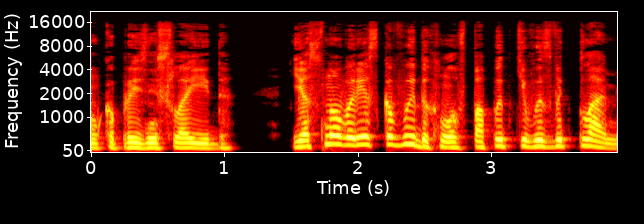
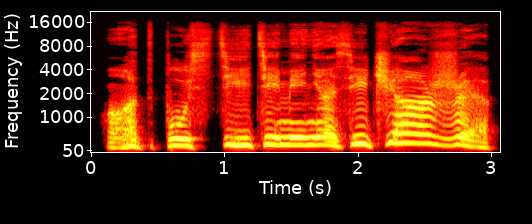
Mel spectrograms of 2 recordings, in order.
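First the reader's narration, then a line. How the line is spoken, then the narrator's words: Strained growl, thick tongue. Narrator (Russian): с трудом прорычала я, ворочая огромным острым языком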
